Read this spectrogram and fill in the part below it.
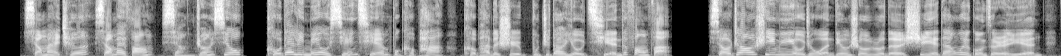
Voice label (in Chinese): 女, 广告; 家福贷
